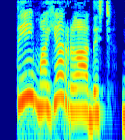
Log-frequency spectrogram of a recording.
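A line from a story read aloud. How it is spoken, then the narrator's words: Loud reading. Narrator (Russian): громко прочла Джейн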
